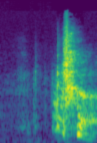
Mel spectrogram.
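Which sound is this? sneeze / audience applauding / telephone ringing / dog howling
sneeze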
